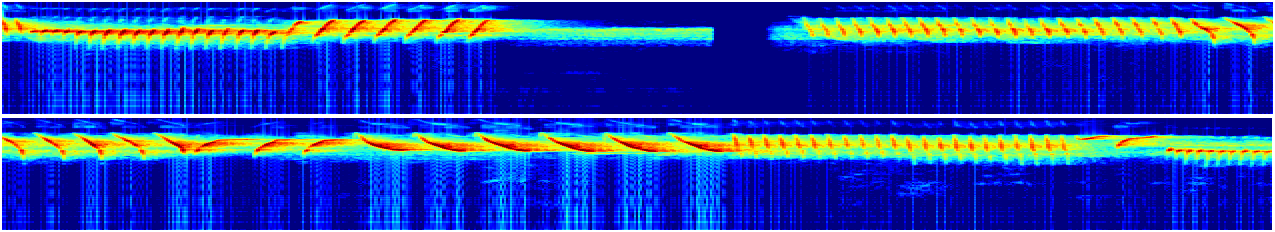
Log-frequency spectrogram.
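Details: Canary singing a long, continuous rolling song: rapid trills of repeated notes, some sliding down in quick series, running on for several seconds with one brief pause.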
